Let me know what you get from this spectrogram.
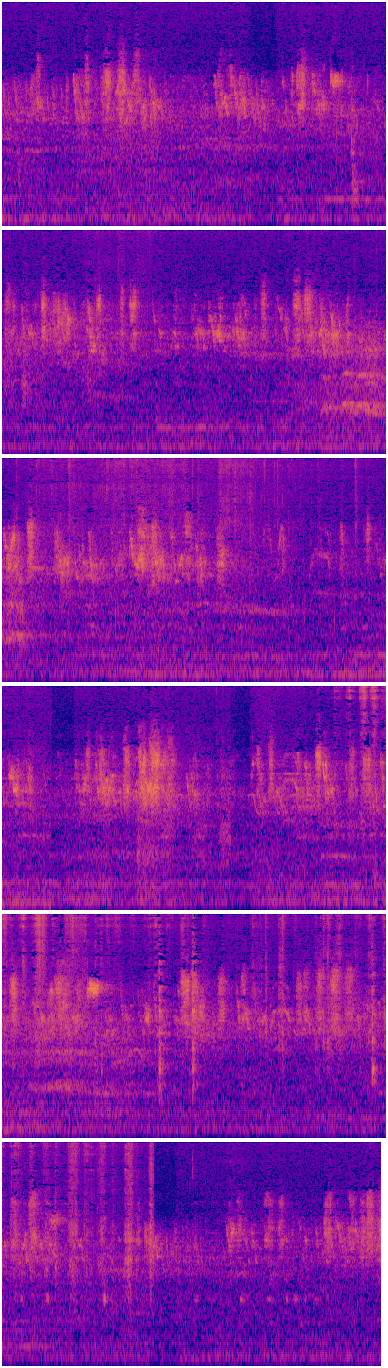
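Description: Birds chirping in short, repeated calls, faint, over a low steady hum.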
